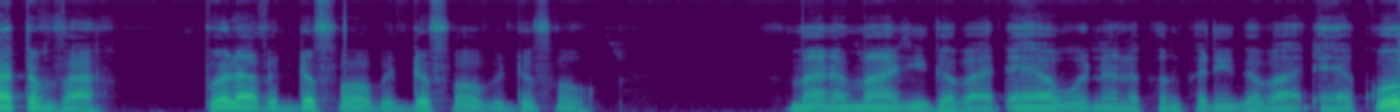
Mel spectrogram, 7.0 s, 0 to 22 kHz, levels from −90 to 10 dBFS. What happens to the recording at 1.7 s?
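At 1.73 s a sharp snap sits on top of the speech. It is an electrical switching spike, lasting only a couple of milliseconds and peaking around -25 dBFS. The likely cause is a nearby switch or discharge arcing briefly and coupling into the audio line.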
